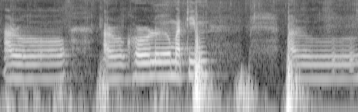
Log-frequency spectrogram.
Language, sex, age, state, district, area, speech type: Assamese, female, 18-30, Assam, Darrang, rural, spontaneous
